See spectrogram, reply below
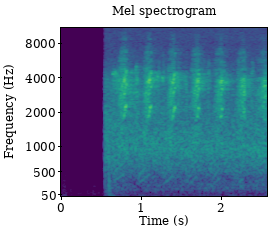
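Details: A Virginia Rail, a secretive marshbird, gives a steady series of about seven harsh, nasal, pig-like grunts, roughly three per second, after a brief silence; the grunts are used by both sexes to defend territories and communicate.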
